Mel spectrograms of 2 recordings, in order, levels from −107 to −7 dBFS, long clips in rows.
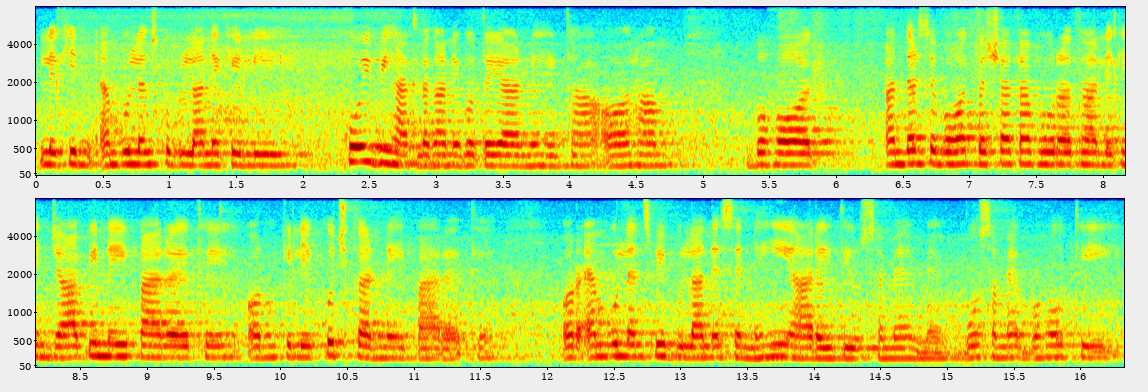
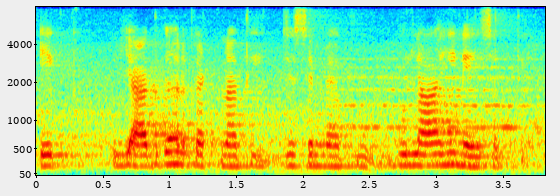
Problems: constant background noise, background conversations at intervals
